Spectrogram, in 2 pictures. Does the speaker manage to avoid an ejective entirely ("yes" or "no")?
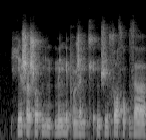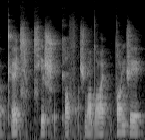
no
